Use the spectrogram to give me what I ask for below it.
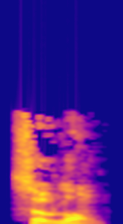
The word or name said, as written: so long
